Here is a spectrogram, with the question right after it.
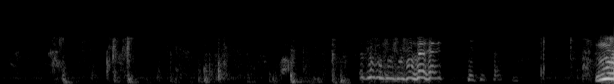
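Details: Akitas playing: scattered short yips and clicks, then a wavering, harmonic whine-like grumble lasting under a second midway, some brief human voices, and a sharp, loud rising yelp right at the end.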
